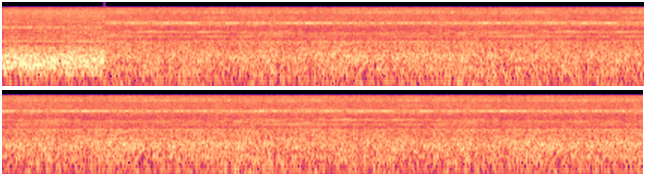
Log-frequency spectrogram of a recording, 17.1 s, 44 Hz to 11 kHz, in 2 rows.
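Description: A steady jet engine roar from an Airbus A318 in the GeoFS flight simulator drones on evenly for the whole stretch, with a faint high whine, after a short louder rumble at the very start.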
